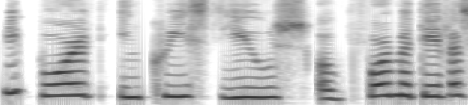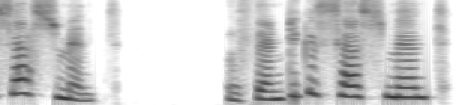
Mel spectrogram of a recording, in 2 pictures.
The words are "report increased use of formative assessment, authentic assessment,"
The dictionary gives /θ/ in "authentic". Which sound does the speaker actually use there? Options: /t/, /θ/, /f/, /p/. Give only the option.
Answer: /θ/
